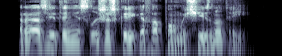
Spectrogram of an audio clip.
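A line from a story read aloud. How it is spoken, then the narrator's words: Cold surprise. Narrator (Russian): холодно удивился Лис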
